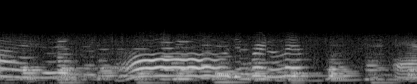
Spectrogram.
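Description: Instrumental break of a late-1920s dance orchestra on an old record: a lead instrument plays a sliding melody with vibrato over a recurring bass note. The sound is thin, with no top end.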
